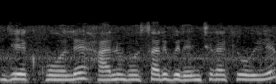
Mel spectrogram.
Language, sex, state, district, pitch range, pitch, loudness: Hindi, female, Bihar, Darbhanga, 215-235 Hz, 225 Hz, -23 LUFS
